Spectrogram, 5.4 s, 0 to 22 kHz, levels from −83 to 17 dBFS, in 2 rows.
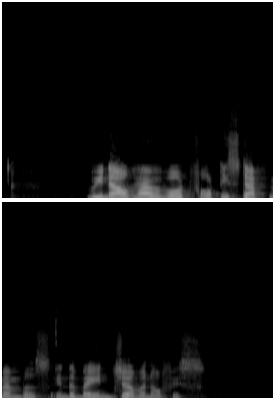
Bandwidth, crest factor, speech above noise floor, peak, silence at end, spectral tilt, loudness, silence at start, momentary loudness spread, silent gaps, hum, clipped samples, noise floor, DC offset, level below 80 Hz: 9 kHz; 22 dB; 48 dB; -14 dBFS; 0.75 s; -6.5 dB/octave; -33 LUFS; 0.85 s; 17 LU; none; none; under 0.1%; -82 dBFS; under 0.1%; -64 dBFS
